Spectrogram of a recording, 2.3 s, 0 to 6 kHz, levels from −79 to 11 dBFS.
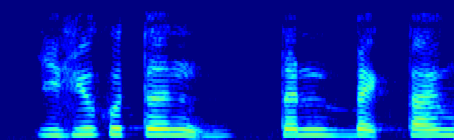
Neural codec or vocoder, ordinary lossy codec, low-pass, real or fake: codec, 44.1 kHz, 7.8 kbps, Pupu-Codec; none; 5.4 kHz; fake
